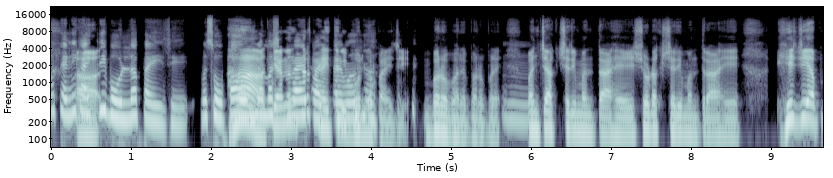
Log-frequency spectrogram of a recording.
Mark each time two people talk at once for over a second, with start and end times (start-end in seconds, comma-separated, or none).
2.2-4.1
